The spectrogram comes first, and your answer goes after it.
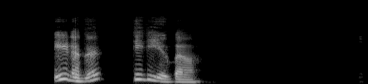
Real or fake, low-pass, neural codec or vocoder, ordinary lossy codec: fake; 9.9 kHz; codec, 24 kHz, 0.9 kbps, WavTokenizer, medium music audio release; none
